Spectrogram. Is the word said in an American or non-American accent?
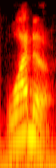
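American. It is said in an American accent. "Trẻ My phát âm theo giọng Mỹ"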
